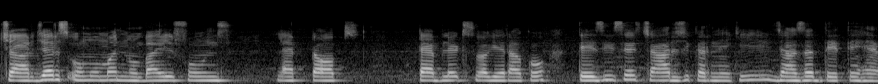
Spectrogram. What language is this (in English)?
Urdu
